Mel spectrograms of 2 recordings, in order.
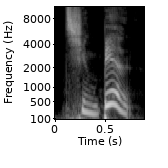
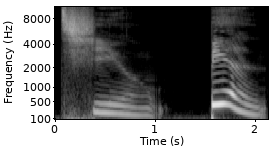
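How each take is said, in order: First: Said in the usual way. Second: Slow teacher's repeat; slow model pronunciation. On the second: Shown as a demonstration. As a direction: separate the two tones. Teacher repeats phrase slowly.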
